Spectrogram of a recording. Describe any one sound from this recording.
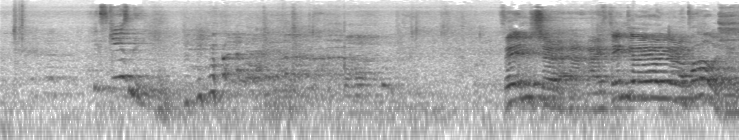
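A man speaks loudly with animation in a large echoing hall.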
